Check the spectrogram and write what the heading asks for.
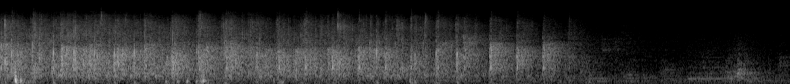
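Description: An audience applauds to welcome the abbot to give the closing summary of a Buddhist lecture, with dense, steady clapping for about five and a half seconds, then the applause dies away into quiet with a brief faint stir near the end.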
